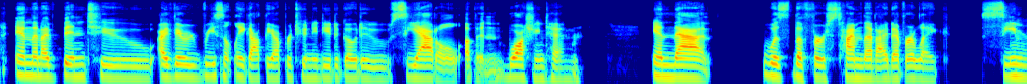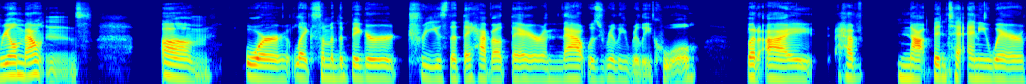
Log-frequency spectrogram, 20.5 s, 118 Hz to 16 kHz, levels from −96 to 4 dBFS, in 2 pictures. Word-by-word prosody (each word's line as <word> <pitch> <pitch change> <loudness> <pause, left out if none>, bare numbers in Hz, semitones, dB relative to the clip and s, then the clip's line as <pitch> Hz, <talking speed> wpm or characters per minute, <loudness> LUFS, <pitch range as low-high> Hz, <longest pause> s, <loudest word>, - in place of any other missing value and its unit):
and 200 -2 +1
then 195 - 0
I've 180 -1 -1
been 185 -2 -1
to 170 -3 -8
I 185 - +4
very 185 -1 -2
recently 190 0 -6
got 170 -1 -1
the 180 - -4
opportunity 170 0 -7
to 175 - -11
go 170 0 -4
to 155 -2 -10
Seattle 170 -6 +2
up - - -3
in 135 - -12
Washington, 165 -3 -1 0.7
and 185 -3 +1
that 175 -2 +8 0.5
was 195 -3 -3
the 190 -2 +1
first 175 -2 -2
time 175 -1 +3
that 170 0 +2
I'd 160 +1 -1
ever, 170 0 0
like, 150 -2 -10 0.3
seen 190 0 -5
real 195 +3 +3
mountains, 205 +2 0 0.7
um, 185 -5 +3 0.3
or, 170 -4 +4
like, 180 -2 -2
some 180 -1 -7
of 175 - -7
the 175 - -6
bigger 170 -1 -1
trees 165 -3 -10
that 165 - -6
they 160 - 0
have 170 -3 +1
out 155 0 -2
there, 160 -1 +1
and 155 -1 -11
that 170 0 +5
was 155 -1 -10
really, 165 -2 -9
really 150 - -10
cool. - - -9 0.5
But 190 -1 +3
I 165 -1 +4 0.2
have - - -2 0.4
not 175 -3 +5
been 180 -1 -1
to - - -3
anywhere, 165 -3 -1
170 Hz, 165 wpm, -25 LUFS, 165-185 Hz, 0.7 s, that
